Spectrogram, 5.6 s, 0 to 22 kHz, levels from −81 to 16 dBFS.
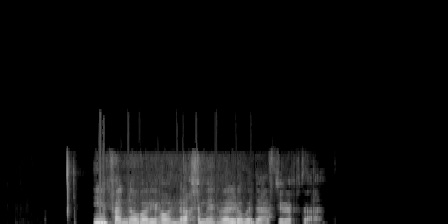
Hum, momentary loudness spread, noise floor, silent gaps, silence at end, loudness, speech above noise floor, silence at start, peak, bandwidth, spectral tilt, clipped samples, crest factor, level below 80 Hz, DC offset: none; 21 LU; -74 dBFS; none; 1.65 s; -15 LUFS; 59 dB; 0.85 s; 0 dBFS; 8 kHz; -7.5 dB/octave; under 0.1%; 18 dB; -42 dBFS; under 0.1%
